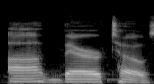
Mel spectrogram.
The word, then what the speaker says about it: Aberto: And the pronunciation is Aberto. So like it's A-bear.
